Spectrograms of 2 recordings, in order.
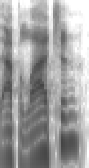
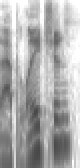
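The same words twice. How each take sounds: First: It is said the Southern way. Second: It is said the Midwestern way. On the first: The speaker calls it right. "it's Appalachian" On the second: The speaker calls it wrong. "I can tell you're from the Midwest"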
